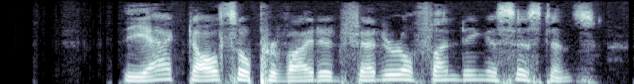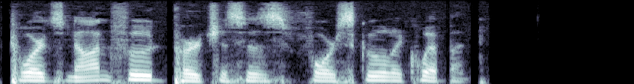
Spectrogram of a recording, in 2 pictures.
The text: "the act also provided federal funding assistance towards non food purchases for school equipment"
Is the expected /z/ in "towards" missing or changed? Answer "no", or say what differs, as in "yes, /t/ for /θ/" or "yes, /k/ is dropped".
no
